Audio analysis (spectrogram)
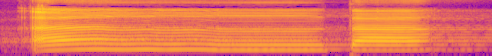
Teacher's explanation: Mana aqrab itu dekat antar makharijul huruf nun dengan ta, posisinya saling berdekatan. Cara bacanya, nunnya disamarkan kemudian siap-siap menuju ke huruf ta. Anta. Jadi nun ini bagaikan bacaan yang digantungkan kemudian mau baca huruf ta. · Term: ikhfa aqrab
